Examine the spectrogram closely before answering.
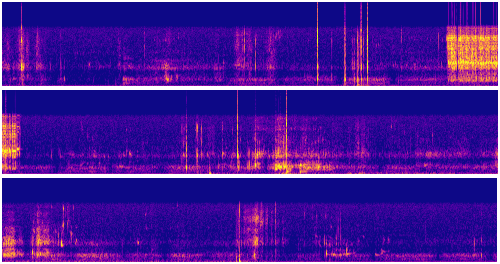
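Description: Muffled underwater sound picked up by a submerged camera: a steady low hum with scattered clicks, knocks and gurgles. About a third of the way in comes a loud buzzing tone lasting about a second.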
